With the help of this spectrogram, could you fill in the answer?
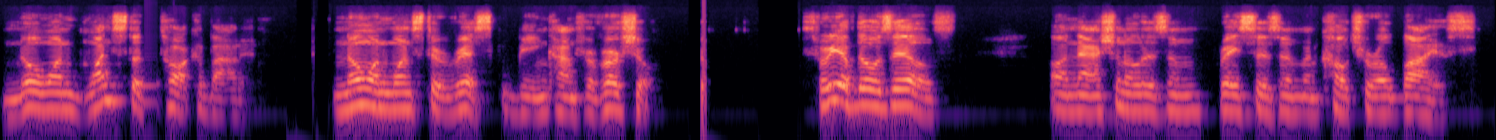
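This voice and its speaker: An older man reads his own essay aloud. His voice sits at an ordinary middle pitch, and his delivery is earnest and deliberate, with pauses and lines picked up again. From Trinidad. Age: 60s. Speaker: martial arts teacher. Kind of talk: reading a prepared essay aloud.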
